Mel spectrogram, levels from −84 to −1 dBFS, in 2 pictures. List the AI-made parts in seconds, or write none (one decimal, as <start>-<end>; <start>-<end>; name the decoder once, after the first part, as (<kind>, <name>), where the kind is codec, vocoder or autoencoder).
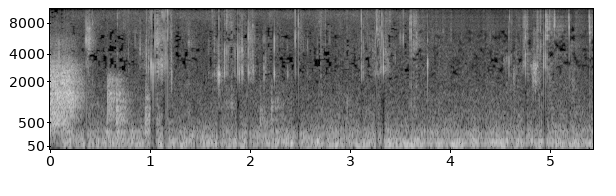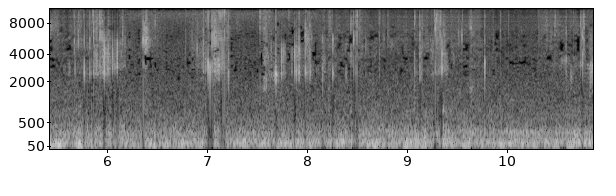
3.6-6.2 (vocoder, Vocos); 8.1-10.9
